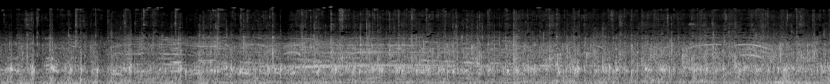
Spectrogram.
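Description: Hooves of many horses of a mounted escort clattering on the paved road as the column passes, over a crowd's voices.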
